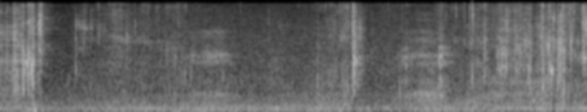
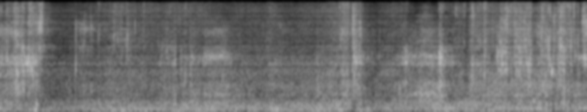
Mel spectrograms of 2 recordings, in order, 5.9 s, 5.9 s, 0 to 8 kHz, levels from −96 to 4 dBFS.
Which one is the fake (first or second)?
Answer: second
